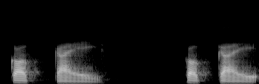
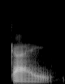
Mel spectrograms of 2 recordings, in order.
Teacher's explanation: c'est ni un k ni un g, c'est une prononciation qui est très subtile. C'est entre le k et le g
